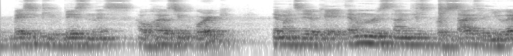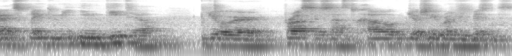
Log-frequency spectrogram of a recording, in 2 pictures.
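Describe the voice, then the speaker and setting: A man with a Spanish accent speaks at a fairly quick pace in a medium pitch, his intonation monotone and flat. Audible room echo surrounds him. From Mexico City, Mexico. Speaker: bitcoin ATM business founder. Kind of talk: podcast interview.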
